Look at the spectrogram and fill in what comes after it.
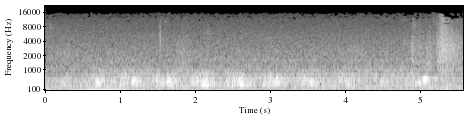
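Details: Fetal heartbeat on Doppler ultrasound, heard by the parents for the first time, at 123 beats per minute.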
